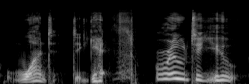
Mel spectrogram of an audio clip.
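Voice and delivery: high, slow, desperate plea; pleading at a strained high pitch; supplication. A narrator's reading. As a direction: beg to be heard, drawing it out. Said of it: "hands in bottomless supplication".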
